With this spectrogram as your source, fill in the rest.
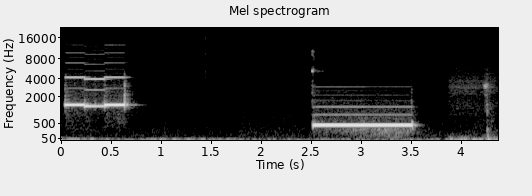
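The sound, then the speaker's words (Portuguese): Telephone tones as a call is placed: a short, higher steady tone, then a pause, then a longer, lower steady tone, all faint and with no voices. “Tentar ligar mesmo assim. Vamos ver se ele vai atender a gente.”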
